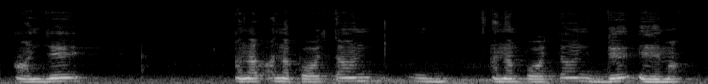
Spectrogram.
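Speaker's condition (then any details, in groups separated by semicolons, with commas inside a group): Cerebral palsy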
